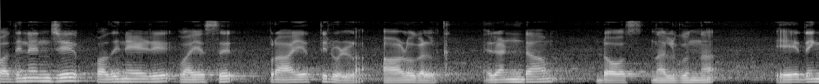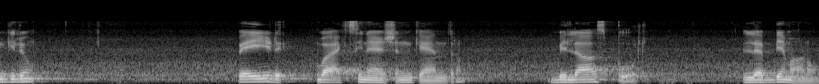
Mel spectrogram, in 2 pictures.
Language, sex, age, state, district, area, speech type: Malayalam, male, 18-30, Kerala, Kannur, rural, read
